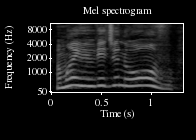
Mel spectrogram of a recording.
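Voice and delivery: put-on high, eager little boy begging mom; child's voice. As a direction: plead like a small child asking to watch again. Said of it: "ali ele fica". (voz de criança pedindo à mãe)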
